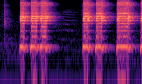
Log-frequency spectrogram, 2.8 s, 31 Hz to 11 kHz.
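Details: Yamaha Mio M3 with key on: loud, clear horn in short bursts, three toots then two pairs, holding full pitch. Normal horn shows a strong battery, though electric start fails while kick start works.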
